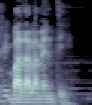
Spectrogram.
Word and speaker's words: Badalamenti: Angel Angelo Baladamenti, no sé muy bien cómo se dice. – Angelo Badalamenti, creo.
